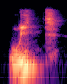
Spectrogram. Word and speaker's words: huit: Huit, huile, en Suède. Répétez, huit, huile, Suède. All right, so when the U is followed by any vowel, it becomes that kind of W sound.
